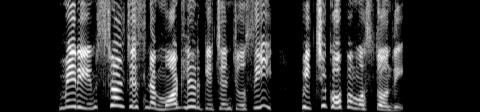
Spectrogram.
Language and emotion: Telugu, angry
